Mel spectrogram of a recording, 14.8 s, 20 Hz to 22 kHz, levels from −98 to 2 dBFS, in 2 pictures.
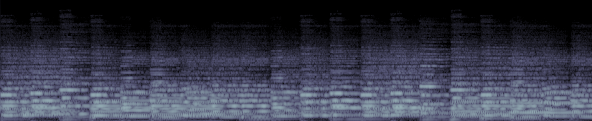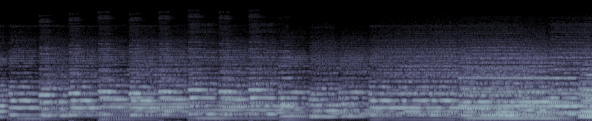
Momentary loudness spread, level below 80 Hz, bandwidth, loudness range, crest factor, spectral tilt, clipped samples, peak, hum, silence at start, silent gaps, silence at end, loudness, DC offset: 5 LU; -70 dBFS; 13.5 kHz; 2 LU; 16 dB; -7 dB/octave; under 0.1%; -20 dBFS; none; 0 s; none; 0 s; -36 LUFS; under 0.1%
